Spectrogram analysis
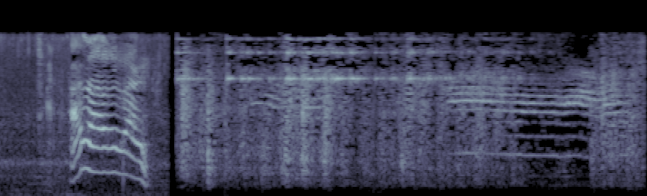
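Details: Domestic cat giving a meow meant to chase mice: one loud arched meow rising and falling over under a second, followed by a rumbling, clattering mechanical noise with a faint tonal whine.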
